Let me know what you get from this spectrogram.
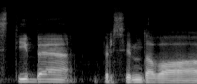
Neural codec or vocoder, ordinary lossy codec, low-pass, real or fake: none; Opus, 32 kbps; 14.4 kHz; real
